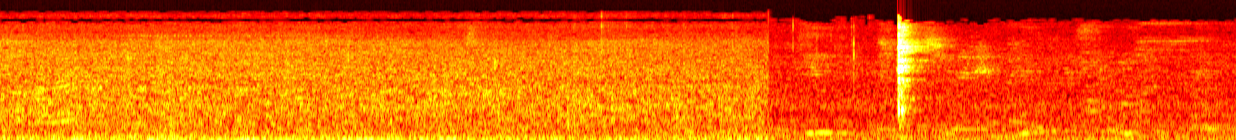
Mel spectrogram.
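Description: City street noise with a low traffic rumble, cut off abruptly about four seconds in by a quieter restaurant room, where a single sharp clink of metal tableware rings out.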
